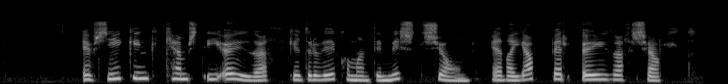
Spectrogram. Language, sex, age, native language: Icelandic, female, 20-29, Icelandic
